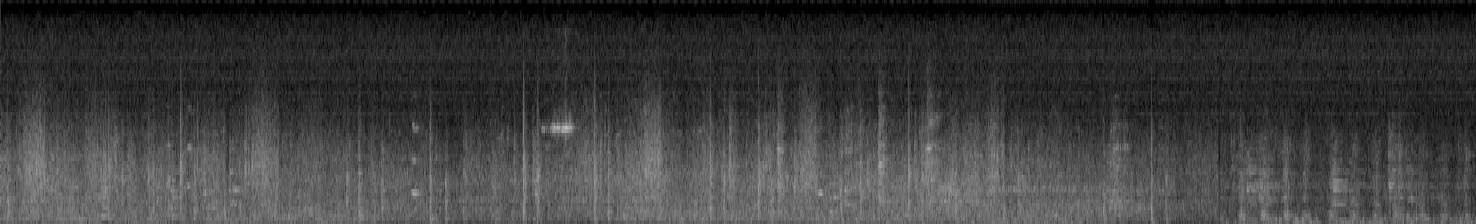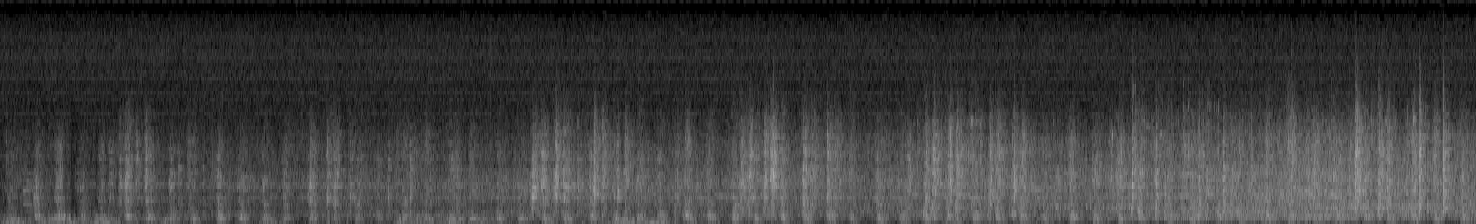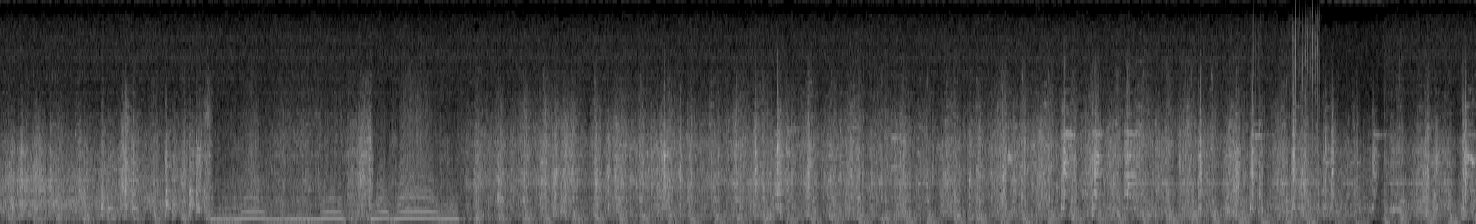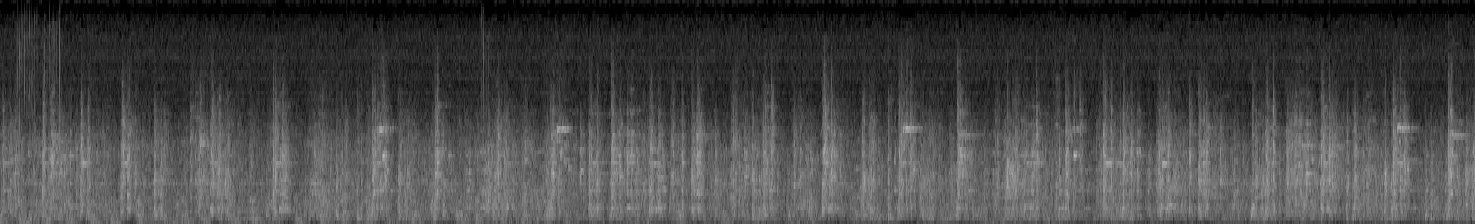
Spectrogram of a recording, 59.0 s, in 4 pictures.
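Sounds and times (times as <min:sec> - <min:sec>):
train wheels clicking over rails: 0:00.0 - 0:59.0
steam locomotive whistle: 0:31.6 - 0:34.3.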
